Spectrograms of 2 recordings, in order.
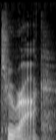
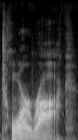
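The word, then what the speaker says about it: Turok: way to pronounce uh turac tur in turac the dinosaur hunter turac yeah like Tupac turac well he yeah his argument should be pronounced like Tupac and I pronounce it like Tor Rock I'm going to stick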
